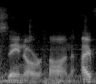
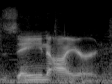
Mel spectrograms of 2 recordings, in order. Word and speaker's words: Xehanort: Oh, also, it's pronounced Zane Orhan. I was reading it Zane Iron.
